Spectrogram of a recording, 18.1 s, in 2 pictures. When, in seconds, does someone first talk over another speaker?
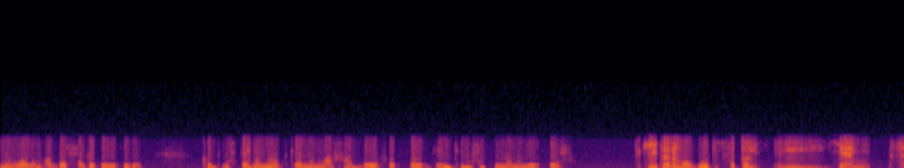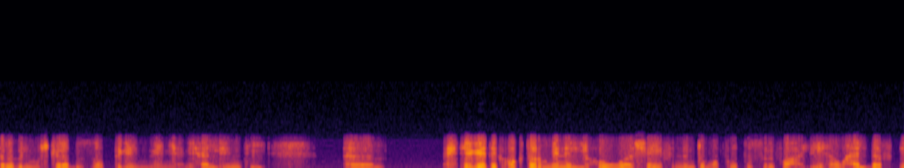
none

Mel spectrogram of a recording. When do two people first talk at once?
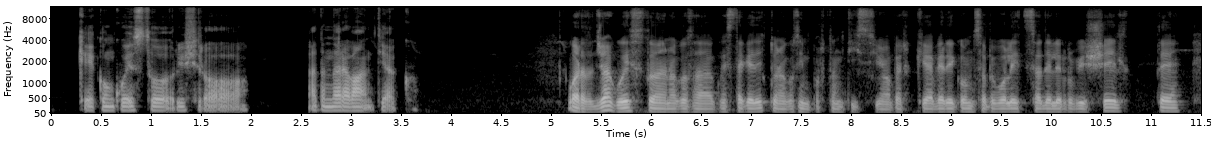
none

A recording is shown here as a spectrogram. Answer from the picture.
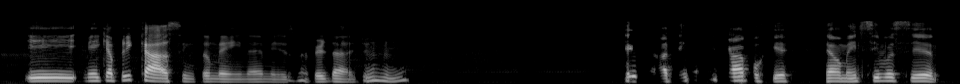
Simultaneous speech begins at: none

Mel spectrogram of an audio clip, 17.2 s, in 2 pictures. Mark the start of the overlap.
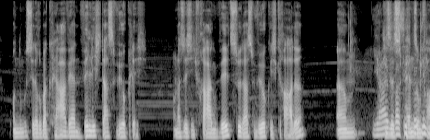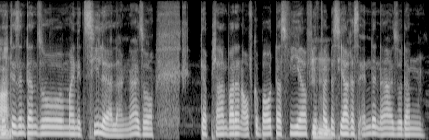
7.6 s

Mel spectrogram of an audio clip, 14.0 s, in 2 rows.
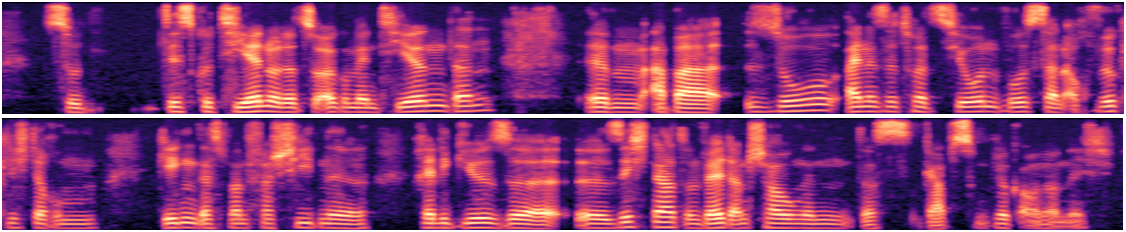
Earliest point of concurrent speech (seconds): none

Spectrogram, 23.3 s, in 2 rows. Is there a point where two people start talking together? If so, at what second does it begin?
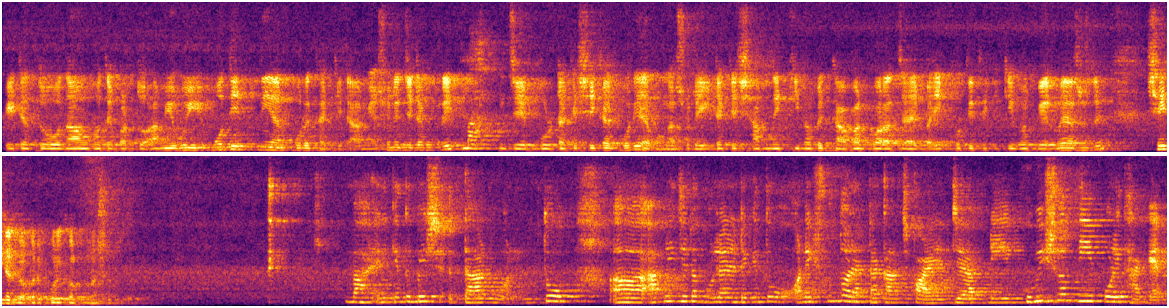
none

